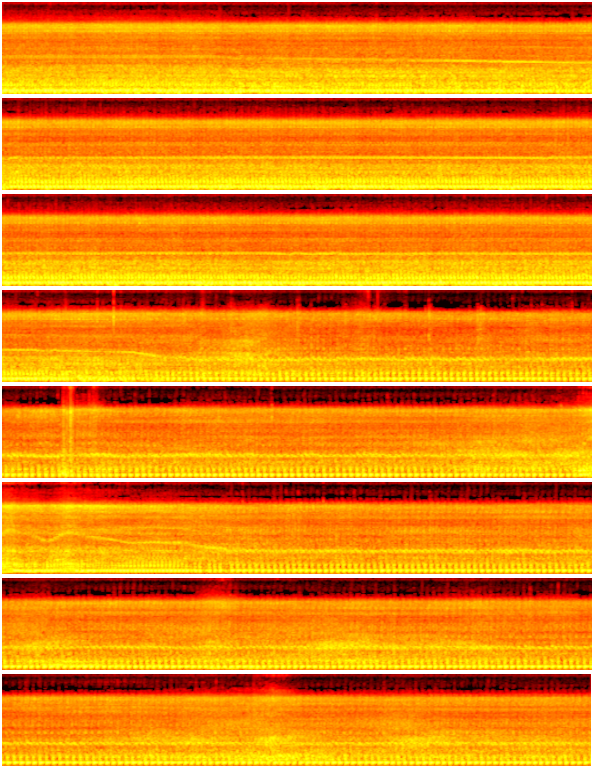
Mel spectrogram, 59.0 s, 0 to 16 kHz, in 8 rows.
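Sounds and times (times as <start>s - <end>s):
motorcycle engine running: 0.0s - 58.9s.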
